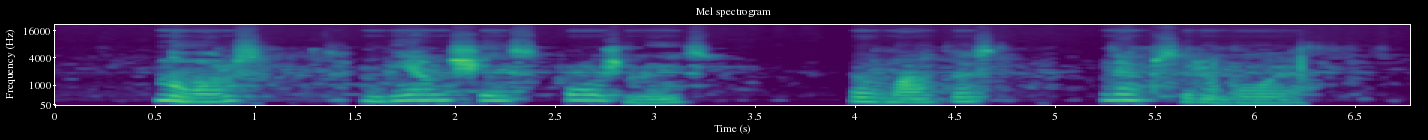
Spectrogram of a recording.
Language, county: Lithuanian, Vilnius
